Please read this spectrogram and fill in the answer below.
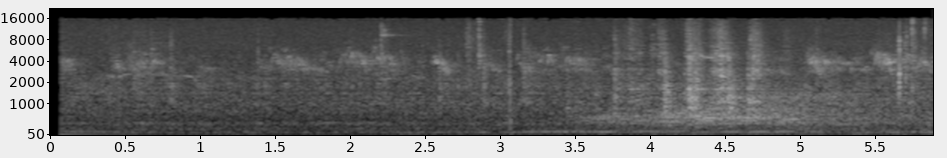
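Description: Small birds chirping in short calls over a steady low hum, with a few clicks and a rustle in the second half.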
